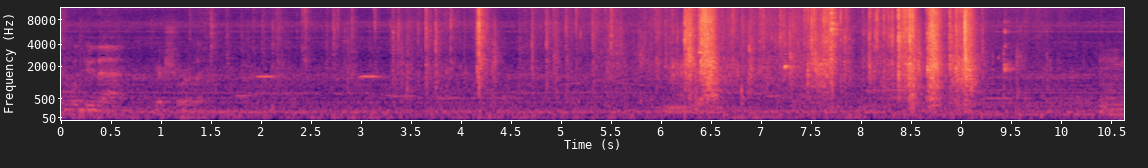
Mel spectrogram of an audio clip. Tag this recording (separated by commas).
inside a public space, Speech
